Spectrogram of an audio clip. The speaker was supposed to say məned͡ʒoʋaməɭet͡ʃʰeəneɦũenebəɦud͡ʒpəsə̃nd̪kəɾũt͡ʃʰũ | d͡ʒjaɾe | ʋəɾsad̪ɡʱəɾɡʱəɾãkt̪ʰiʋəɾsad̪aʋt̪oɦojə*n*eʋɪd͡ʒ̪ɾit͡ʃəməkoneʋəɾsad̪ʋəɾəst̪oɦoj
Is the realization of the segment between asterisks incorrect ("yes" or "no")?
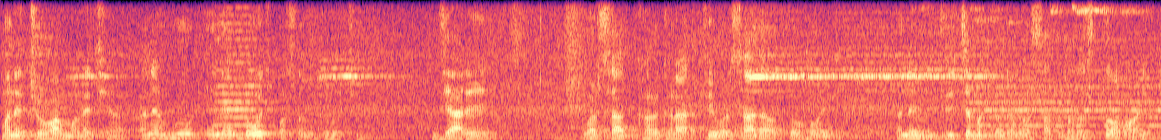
no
